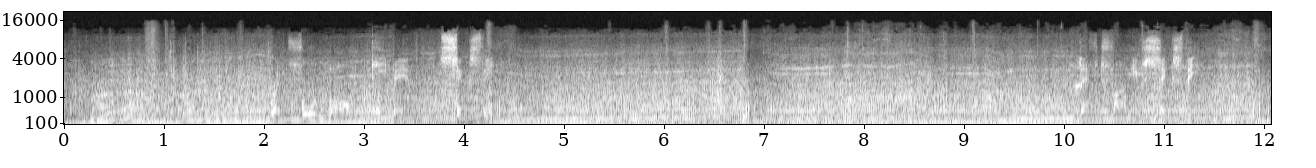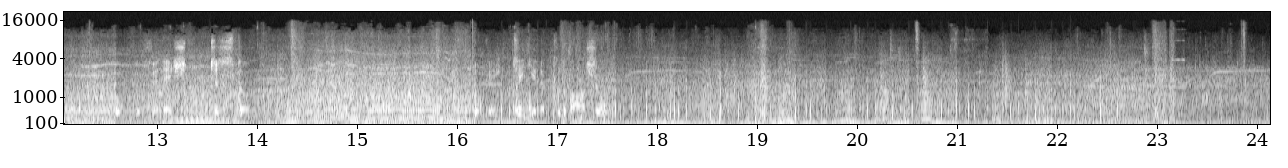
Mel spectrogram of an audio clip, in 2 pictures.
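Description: A rally car engine roars and revs hard, rising and falling in pitch with gear changes.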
